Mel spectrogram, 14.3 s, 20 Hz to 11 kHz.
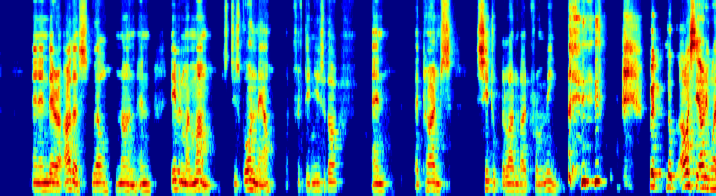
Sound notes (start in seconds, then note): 11.4 laughs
